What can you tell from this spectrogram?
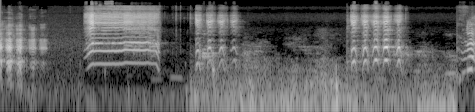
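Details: A goat gives a loud, nasal, sustained bleat amid shorter rough bursts, with a background rumble.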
